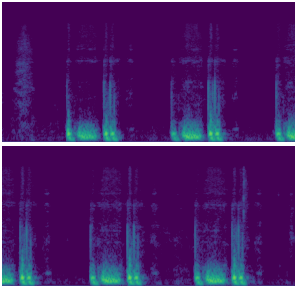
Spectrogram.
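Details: Atrial septal defect: slow heartbeat with a fixed, widely split second sound and a soft systolic ejection murmur caused by increased flow through a normal valve.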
